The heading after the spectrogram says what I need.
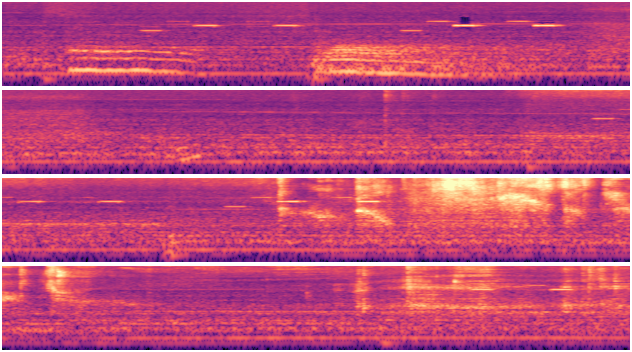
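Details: Cough assist then airway suctioning of phlegm in an ALS patient: steady machine hum with intermittent beeps, then bursts of hissing, gurgling suction as secretions are drawn from the airway.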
